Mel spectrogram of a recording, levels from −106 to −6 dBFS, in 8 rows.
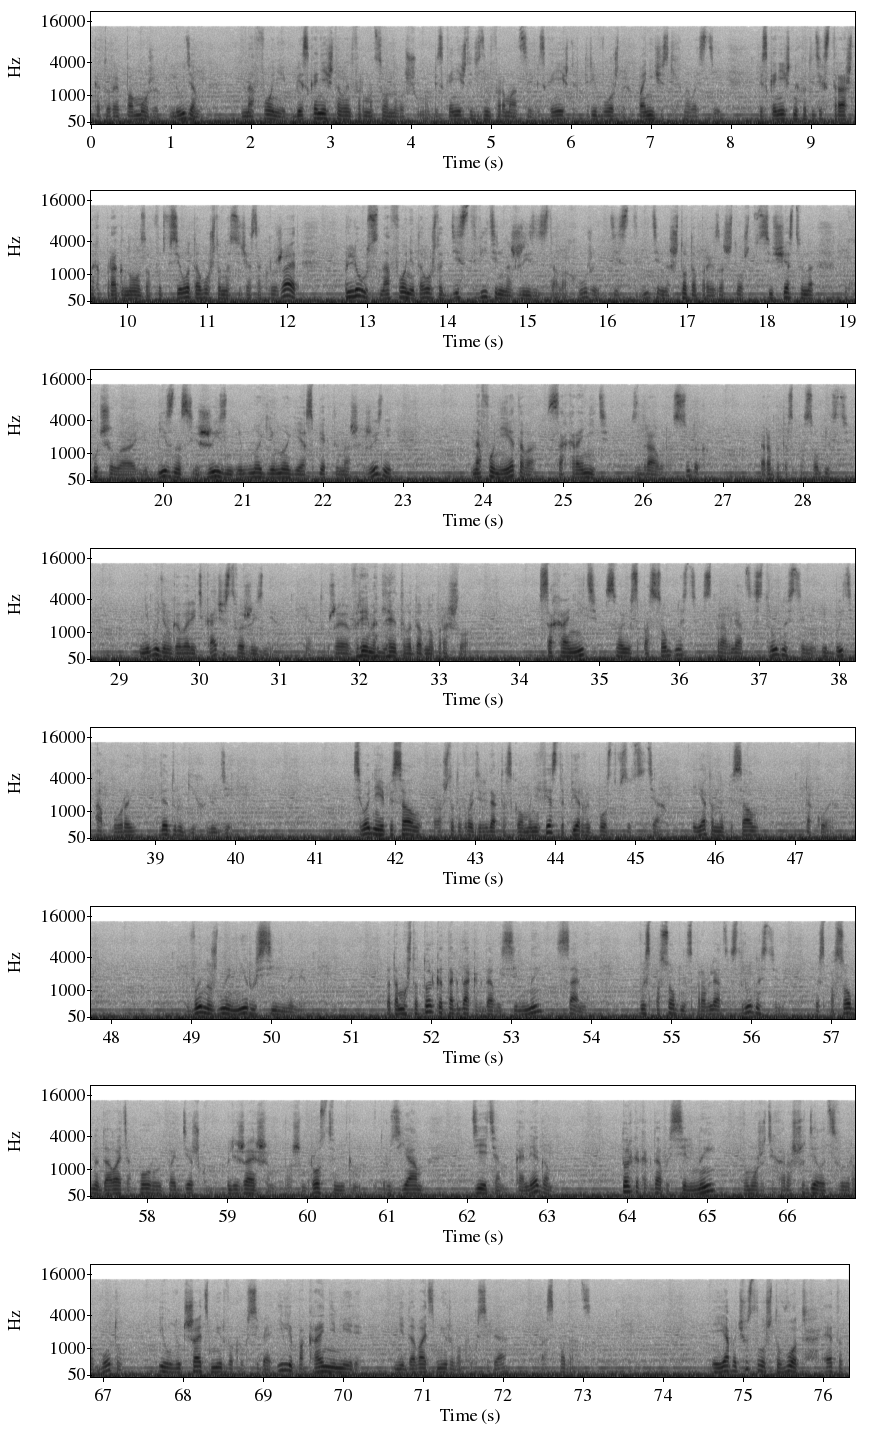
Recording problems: electrical hum; very faint; throughout; 60 Hz, 15 dB below the speech

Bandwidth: 13.5 kHz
